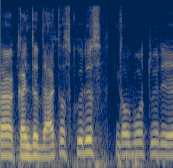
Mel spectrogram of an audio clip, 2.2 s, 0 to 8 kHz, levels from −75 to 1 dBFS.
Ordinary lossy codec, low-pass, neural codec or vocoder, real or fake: Opus, 64 kbps; 7.2 kHz; none; real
